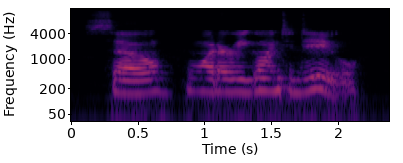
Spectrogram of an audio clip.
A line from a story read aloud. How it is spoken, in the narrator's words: Levi asks flatly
